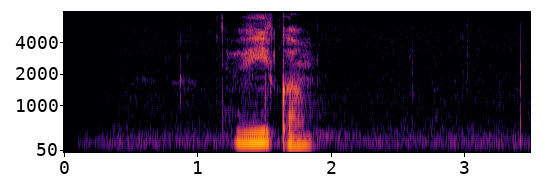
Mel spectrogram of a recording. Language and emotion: Russian, sad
